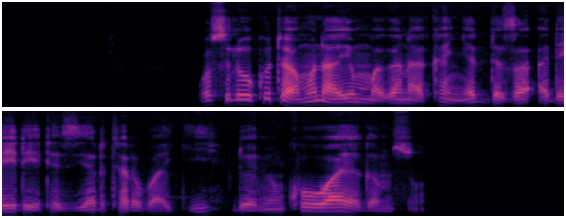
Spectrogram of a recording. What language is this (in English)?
Hausa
